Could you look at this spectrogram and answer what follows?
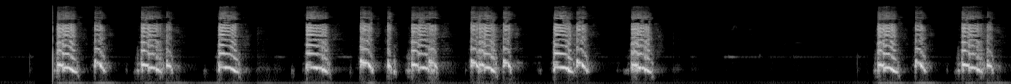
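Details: White-naped crane (Grus vipio) gives loud, harsh trumpeting notes in a quick run of about fourteen, then pauses two seconds before another burst, with a faint low rumble underneath.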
